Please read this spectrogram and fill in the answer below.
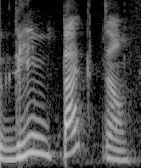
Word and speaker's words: Glimpact: Vous êtes président de Glimpact, je le prononce correctement. Très bien, comme Global Impact.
